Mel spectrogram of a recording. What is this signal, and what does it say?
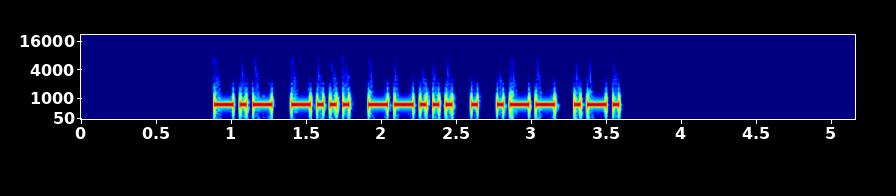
Morse code, heard as a keyed tone, about 28 wpm, 700 Hz. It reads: KB7EWR
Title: USA Call Signs - 6 Characters - Repeated 2x - 28wpm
